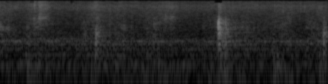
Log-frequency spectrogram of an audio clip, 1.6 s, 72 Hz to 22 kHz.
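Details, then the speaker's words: 2011 Subaru Forester, customer complains of clicking suspension noise: faint sharp metallic clicks as the front suspension is pried, the lower ball joint moving loose in its knuckle, suspected stretched or sheared pinch bolt. "You guys can see right there, and again the camera may not be able to pick it up, but the ball joint is basically moving right in there inside of the cup."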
